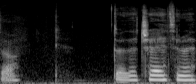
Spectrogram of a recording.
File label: "treth", Welsh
